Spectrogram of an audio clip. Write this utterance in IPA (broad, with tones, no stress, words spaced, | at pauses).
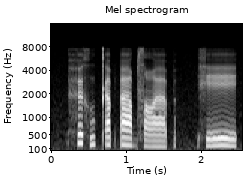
hœ˥xu˩˧˩ kʼa˦˨pʔaː˦˨bsˤaː˩p | xeː˩˧˩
